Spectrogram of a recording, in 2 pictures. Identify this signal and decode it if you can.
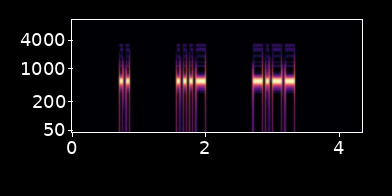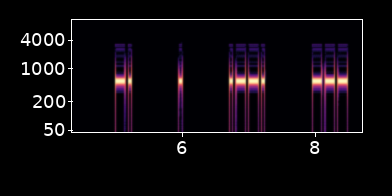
Morse code, heard as a keyed tone, about 25 wpm, spaced as for 10 wpm, 550 Hz. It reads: IVY NEPO
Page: news-headlines-in-morse-code-at-10-wpm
